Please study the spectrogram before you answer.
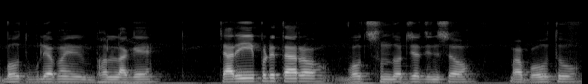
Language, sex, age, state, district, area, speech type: Odia, male, 60+, Odisha, Kandhamal, rural, spontaneous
